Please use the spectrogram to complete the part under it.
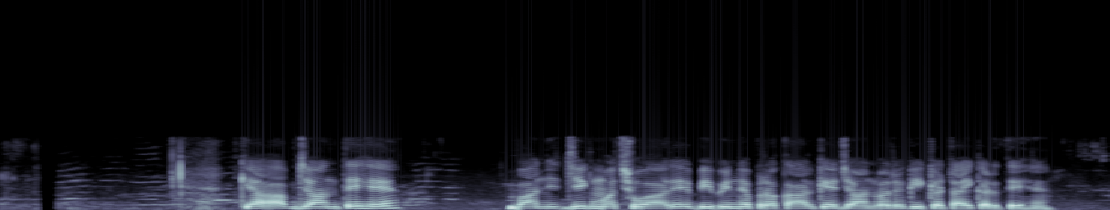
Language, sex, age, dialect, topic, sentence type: Hindi, female, 25-30, Marwari Dhudhari, agriculture, statement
